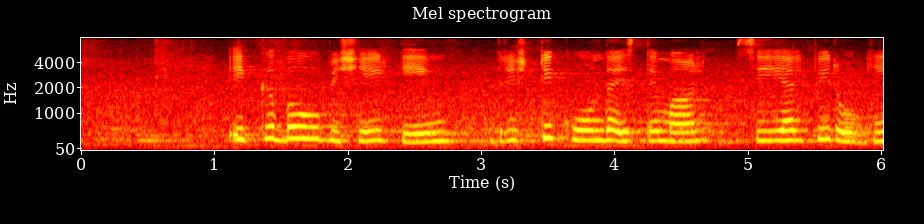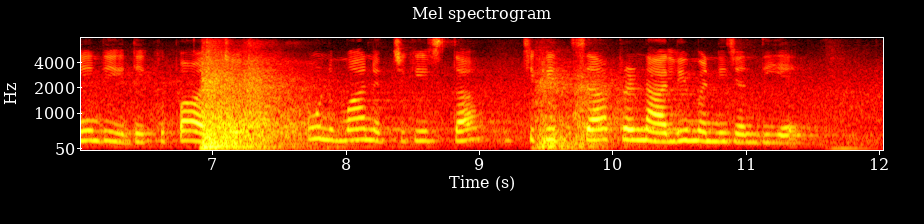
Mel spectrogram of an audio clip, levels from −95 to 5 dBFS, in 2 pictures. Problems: constant background noise, echo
